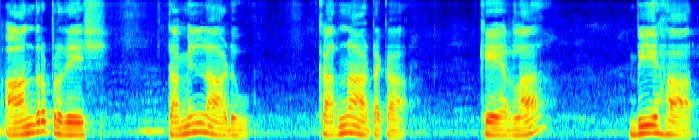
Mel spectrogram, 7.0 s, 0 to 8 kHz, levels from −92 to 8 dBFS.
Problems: constant background noise, background conversations at intervals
